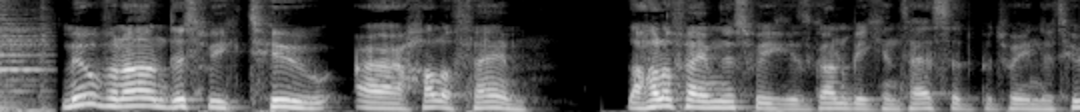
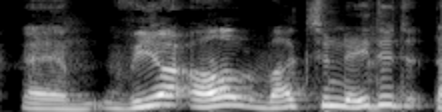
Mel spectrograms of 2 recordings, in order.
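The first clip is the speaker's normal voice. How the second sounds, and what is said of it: Badly done imitated accent. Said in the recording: “That's a horrible accent. Sorry, Jurgen.”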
